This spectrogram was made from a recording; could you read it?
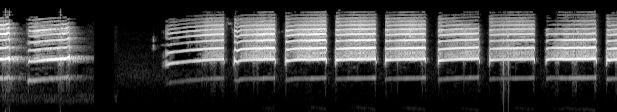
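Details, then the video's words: Falcon delivering a few shrill screams, pausing about a second, then resuming with a regular run of eight harsh, flat notes separated by short gaps. "Suara melengking burung alap alap (falcon bird song)"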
